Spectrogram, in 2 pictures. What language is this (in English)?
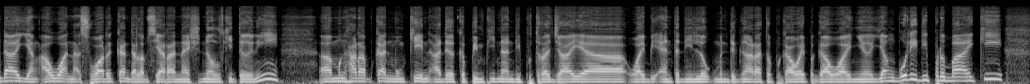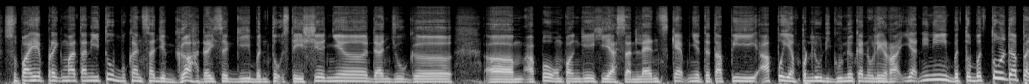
Malay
